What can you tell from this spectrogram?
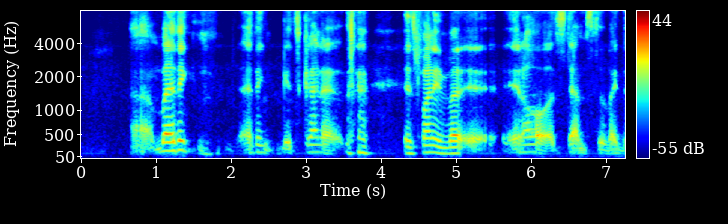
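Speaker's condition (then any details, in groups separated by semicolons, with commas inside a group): Cerebral palsy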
